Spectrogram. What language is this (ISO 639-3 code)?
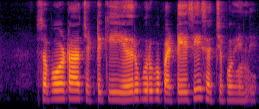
tel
